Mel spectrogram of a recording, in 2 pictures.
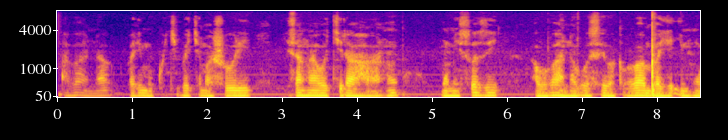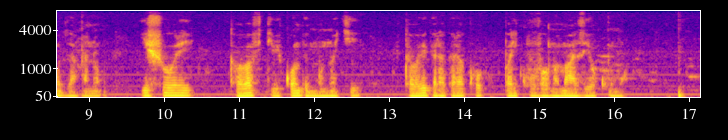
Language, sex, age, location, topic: Kinyarwanda, male, 18-24, Kigali, health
